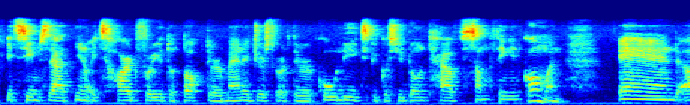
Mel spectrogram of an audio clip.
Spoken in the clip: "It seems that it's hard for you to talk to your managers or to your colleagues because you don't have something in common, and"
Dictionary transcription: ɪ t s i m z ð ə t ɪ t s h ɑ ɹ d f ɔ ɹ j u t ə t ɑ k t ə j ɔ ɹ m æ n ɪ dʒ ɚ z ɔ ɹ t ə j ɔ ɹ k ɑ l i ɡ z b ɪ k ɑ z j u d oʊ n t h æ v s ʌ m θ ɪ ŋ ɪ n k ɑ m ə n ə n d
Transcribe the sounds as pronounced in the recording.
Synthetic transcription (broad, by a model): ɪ t s i m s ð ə t ɪ t s h ɑ ɹ d f ɔ ɹ j u t ə t ɑ k t ə j ɔ ɹ m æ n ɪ dʒ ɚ s ɔ ɹ t ə j ɔ ɹ k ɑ l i ɡ s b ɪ k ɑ s j u d oʊ n t h æ v s ʌ m θ ɪ ŋ ɪ n k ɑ m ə n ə n d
